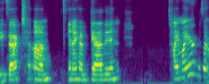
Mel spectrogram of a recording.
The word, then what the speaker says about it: Tiemeyer: And I have Gavin Tiemeyer, is that right? I should have practiced your name. Of course. It sounds like that phonetically, I guess it's Tiemeyer. Tiemeyer, see? Yeah, so it's like T-E.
